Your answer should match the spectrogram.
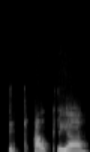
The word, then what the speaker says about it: dyscalculia: Dyscalculia or dyscalculia, sometimes it's pronounced.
